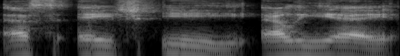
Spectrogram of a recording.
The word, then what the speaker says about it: Shalea: My lovely wife, Shalea, Shelea, accent on the second E.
